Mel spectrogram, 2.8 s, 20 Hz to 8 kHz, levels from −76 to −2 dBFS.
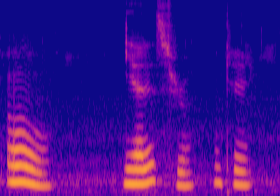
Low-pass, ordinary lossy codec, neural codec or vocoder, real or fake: none; none; none; real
